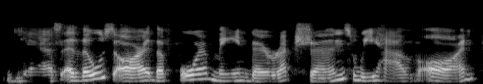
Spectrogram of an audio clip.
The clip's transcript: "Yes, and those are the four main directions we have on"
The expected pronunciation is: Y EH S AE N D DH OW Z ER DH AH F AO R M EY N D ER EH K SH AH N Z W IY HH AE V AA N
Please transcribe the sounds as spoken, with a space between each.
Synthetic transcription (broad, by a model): Y EH S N DH OW Z ER DH AH F AO R M EY N D ER EH K SH AH N Z W IY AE V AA N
